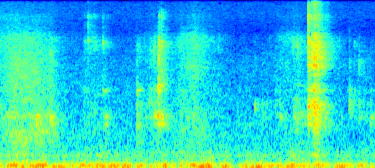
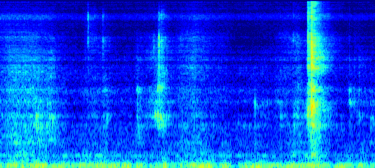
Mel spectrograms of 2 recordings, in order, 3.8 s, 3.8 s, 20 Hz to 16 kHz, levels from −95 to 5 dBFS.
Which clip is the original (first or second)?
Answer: first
